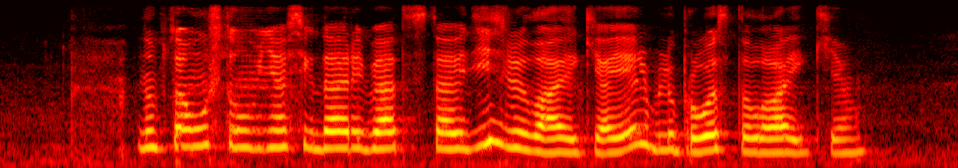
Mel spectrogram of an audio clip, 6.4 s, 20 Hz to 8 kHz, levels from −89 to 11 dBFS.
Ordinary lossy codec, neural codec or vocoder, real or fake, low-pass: none; vocoder, 22.05 kHz, 80 mel bands, Vocos; fake; 7.2 kHz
